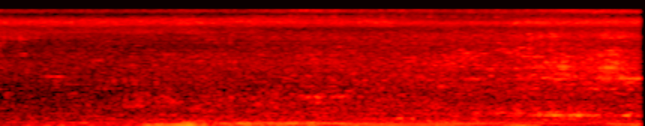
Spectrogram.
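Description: Traffic rumbles low on a nearby city street.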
